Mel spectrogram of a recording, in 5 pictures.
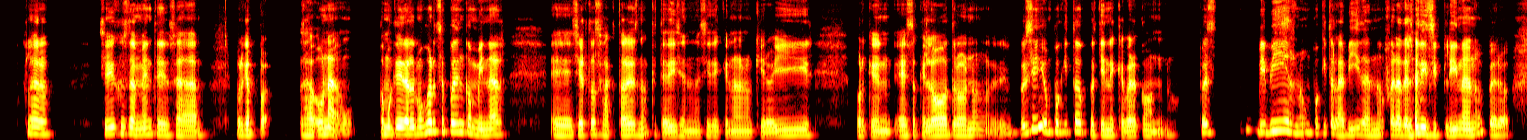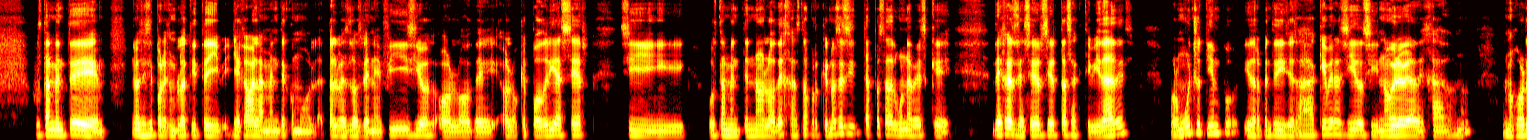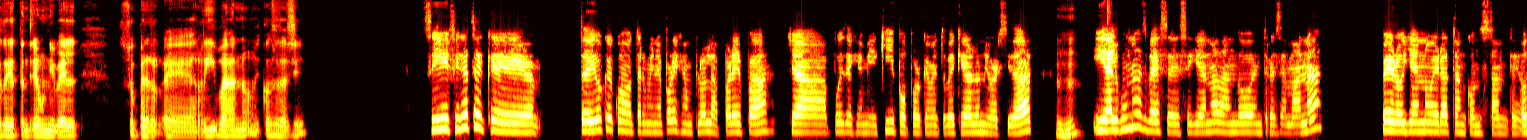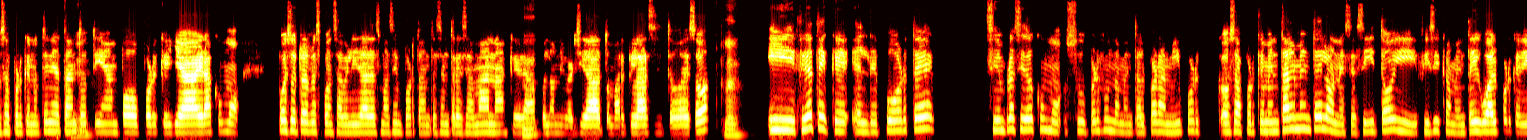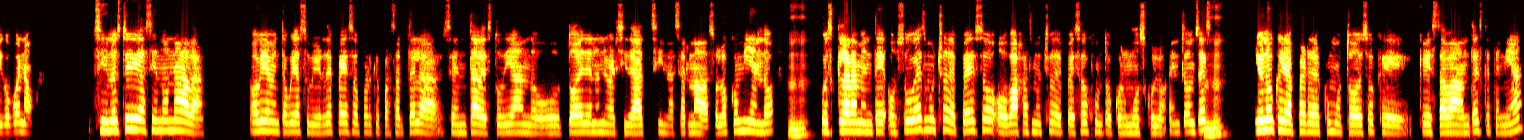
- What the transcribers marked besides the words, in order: chuckle
- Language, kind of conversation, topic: Spanish, podcast, ¿Qué papel tiene la disciplina frente a la motivación para ti?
